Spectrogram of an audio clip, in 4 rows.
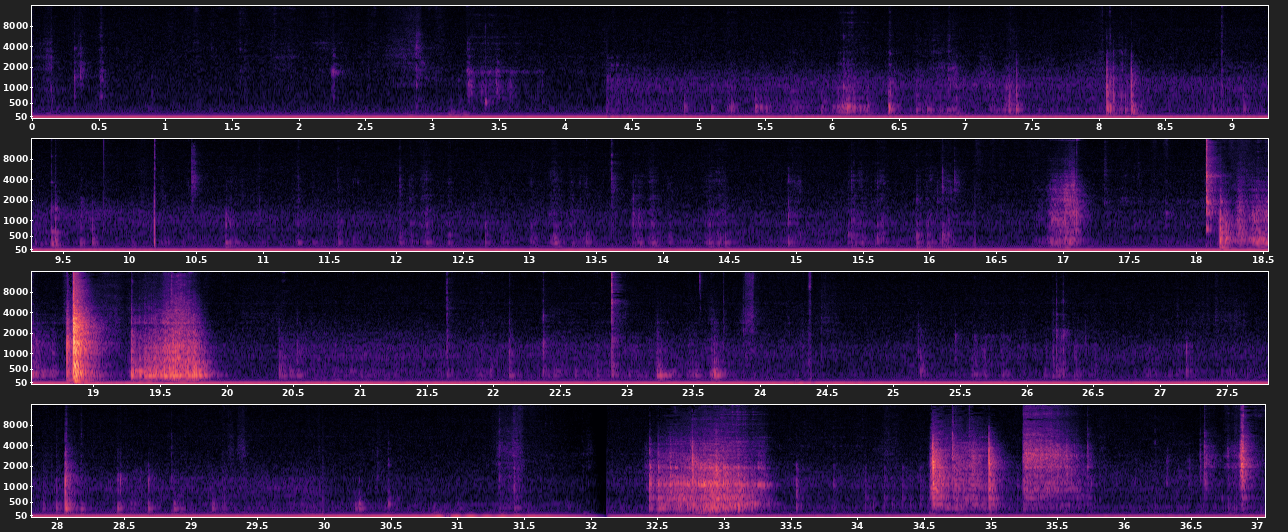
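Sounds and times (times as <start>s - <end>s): metal scrape: 32.4s - 33.4s.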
